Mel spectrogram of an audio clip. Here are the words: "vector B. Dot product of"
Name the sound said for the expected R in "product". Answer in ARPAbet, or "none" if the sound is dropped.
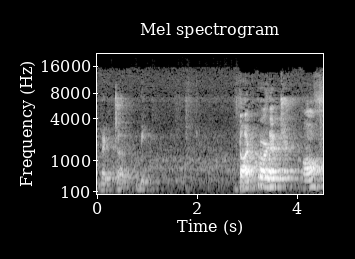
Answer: R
